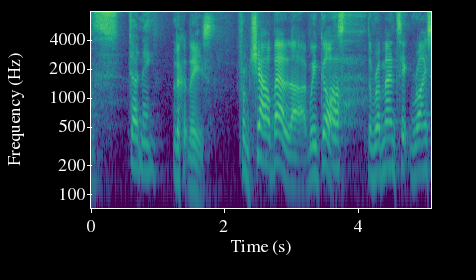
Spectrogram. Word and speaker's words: Ciao Bella: And it's a big name in the craft world, and it's Ciao Bella. Ciao Bella. Ciao Bella. You've got to say it like that.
